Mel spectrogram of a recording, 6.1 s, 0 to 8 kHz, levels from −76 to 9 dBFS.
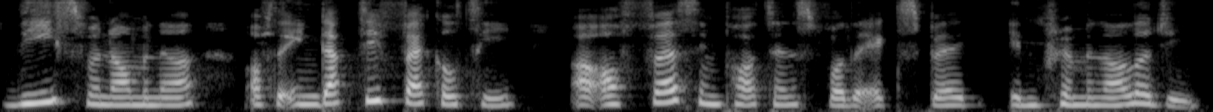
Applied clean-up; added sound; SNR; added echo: neural mask model DeepFilterNet 3.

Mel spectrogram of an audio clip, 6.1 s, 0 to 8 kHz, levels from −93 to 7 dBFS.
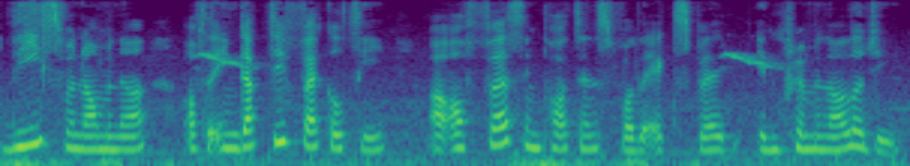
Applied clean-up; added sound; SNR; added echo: none; Bird vocalization, bird call, bird song; 15 dB; none.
